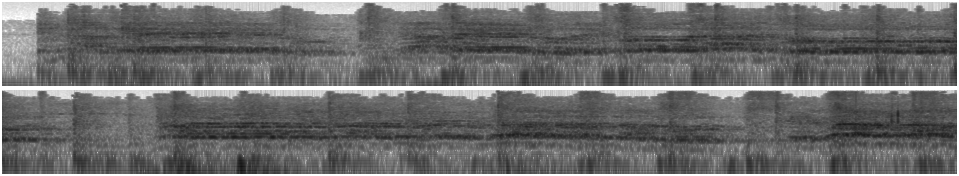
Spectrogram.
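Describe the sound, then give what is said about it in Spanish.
A loud group of voices, players celebrating that they advance in the Copa del Rey, chants and shouts together, with steady rhythmic clapping or stomping running underneath the whole time. “Bueno, pues alegría obviamente los jugadores en cuanto supone que siguen adelante en la Copa del Rey.”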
